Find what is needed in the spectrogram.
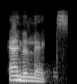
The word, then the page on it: analects: Indian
